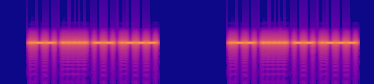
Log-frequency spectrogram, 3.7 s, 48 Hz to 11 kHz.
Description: Morse code, heard as a keyed tone, about 44 wpm, 700 Hz. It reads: W5MJ W5MJ
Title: Easy Call Signs Repeated 2x - 45wpm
